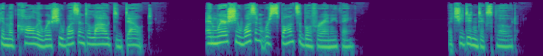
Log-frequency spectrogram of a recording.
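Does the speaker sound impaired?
No.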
